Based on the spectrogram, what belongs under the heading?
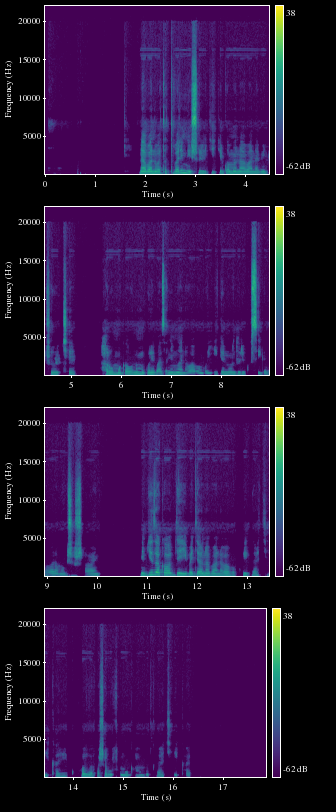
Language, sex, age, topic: Kinyarwanda, female, 18-24, education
